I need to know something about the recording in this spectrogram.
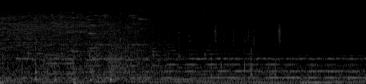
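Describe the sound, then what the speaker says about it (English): Glass shatters in the adventure game Dead Synchronicity, a bright crash followed by scattered tinkling shards over a low, steady background hum. "let's cross our fingers that the seat cover absorbs the noise of the breaking glass"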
